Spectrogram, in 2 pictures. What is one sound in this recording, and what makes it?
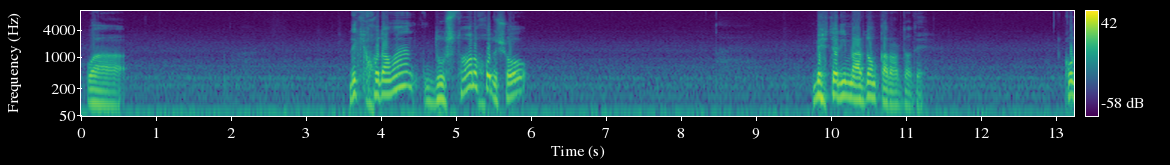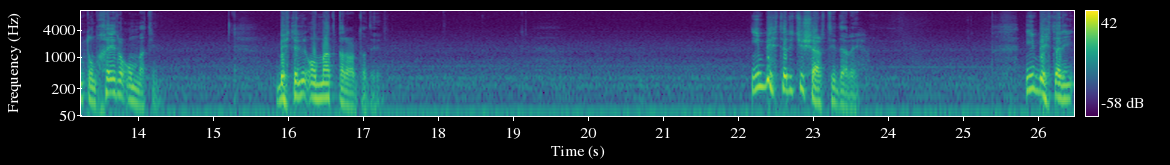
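A middle-aged man speaks calmly into a close microphone, in short phrases with long pauses.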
